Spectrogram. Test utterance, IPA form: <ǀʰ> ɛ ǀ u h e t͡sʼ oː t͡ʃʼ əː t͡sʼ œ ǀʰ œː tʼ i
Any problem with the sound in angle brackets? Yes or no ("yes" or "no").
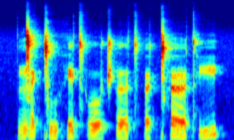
yes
